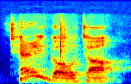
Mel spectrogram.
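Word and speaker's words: Pterygota: fleas and silver fish terry goto now you don't see the p you don't say it but you uh spell it okay so terry go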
